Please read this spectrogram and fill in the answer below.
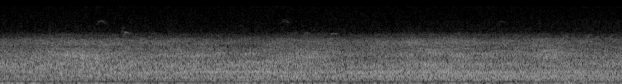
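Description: Airbus A330-300's Rolls-Royce Trent 700 turbofan engines at takeoff thrust, a steady jet noise as the airliner rotates and climbs away.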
